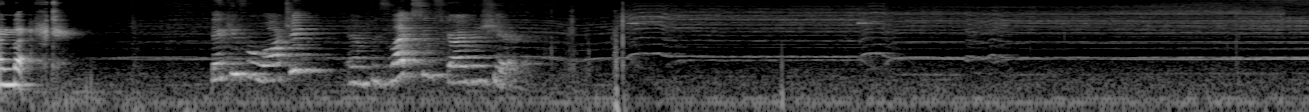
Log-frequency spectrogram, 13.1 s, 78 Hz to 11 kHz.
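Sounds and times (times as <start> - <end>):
quadcopter motors whining: 0.3 - 13.0.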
